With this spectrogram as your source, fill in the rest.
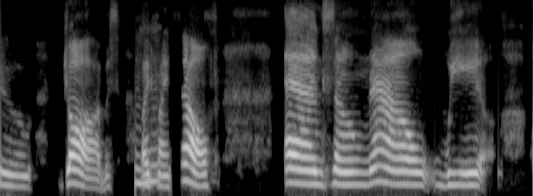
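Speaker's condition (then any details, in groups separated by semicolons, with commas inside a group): Cerebral palsy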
